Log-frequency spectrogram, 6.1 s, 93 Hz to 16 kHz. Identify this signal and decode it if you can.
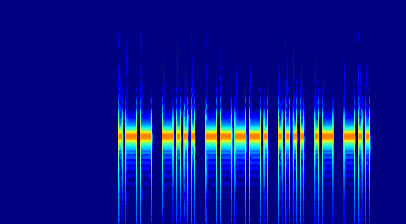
Morse code, heard as a keyed tone, about 22 wpm, 700 Hz. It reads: WB9HAD
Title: USA Call Signs - 6 Characters - Repeated 3x - 22wpm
